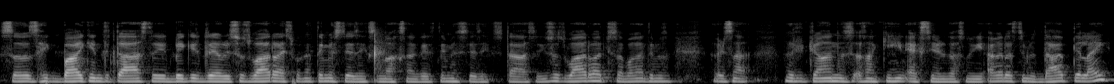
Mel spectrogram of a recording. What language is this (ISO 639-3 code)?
kas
